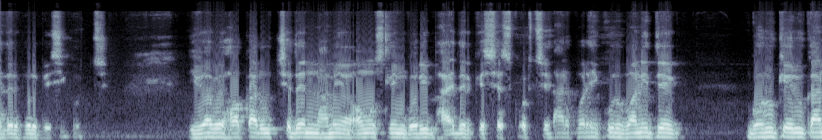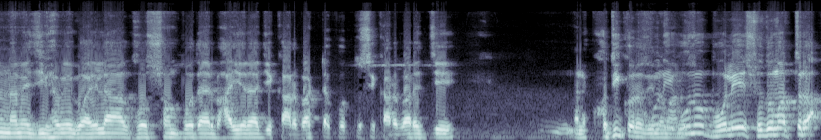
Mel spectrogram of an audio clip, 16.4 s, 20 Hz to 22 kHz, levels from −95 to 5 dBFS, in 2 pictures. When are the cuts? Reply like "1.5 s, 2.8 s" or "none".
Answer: 5.7 s, 15.0 s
